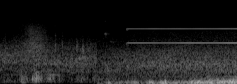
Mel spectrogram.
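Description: A short hiss of pelleted seed pouring into a plastic seeder hopper. About a second in, it gives way to wind rumble on the microphone and a steady high-pitched electronic beep tone that holds on.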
